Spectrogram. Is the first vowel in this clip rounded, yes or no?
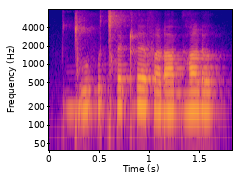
yes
